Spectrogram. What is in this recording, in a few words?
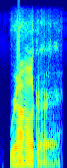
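"router", American English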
